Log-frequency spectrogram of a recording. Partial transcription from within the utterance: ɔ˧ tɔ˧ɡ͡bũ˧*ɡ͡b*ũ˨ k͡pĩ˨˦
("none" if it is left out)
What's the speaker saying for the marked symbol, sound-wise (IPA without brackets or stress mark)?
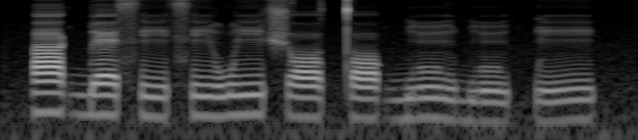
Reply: ɡ͡b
